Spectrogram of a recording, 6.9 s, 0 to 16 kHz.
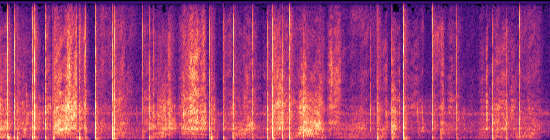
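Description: Long painted nails tap and scratch the top of the large, hollow screw-on plastic lid of a clear plastic jar. A rapid, irregular series of sharp, dry clicks with a hollow low-mid body, about 250 Hz, alternates with bright, airy scratching swishes. Each tap dies away almost instantly.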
